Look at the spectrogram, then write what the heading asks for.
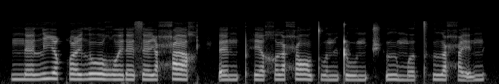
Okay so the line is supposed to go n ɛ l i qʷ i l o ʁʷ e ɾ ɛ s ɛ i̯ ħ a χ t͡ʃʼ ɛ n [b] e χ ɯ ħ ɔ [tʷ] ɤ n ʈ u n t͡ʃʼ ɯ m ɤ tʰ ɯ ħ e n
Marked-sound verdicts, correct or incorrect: incorrect: pʰ, correct

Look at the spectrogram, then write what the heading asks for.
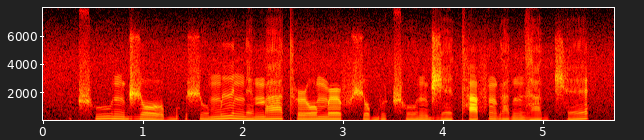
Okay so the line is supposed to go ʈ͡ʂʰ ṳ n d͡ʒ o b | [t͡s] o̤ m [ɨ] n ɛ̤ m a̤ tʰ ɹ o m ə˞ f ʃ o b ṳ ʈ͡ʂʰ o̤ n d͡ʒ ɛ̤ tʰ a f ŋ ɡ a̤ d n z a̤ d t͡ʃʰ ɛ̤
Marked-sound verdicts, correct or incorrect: incorrect: ʃ, correct

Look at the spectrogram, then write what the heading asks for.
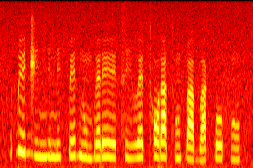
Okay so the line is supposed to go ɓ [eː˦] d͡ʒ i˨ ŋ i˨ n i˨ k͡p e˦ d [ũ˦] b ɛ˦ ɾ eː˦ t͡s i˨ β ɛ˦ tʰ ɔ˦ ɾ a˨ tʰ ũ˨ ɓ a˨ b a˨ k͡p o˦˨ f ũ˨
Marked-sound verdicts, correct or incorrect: incorrect: e˦, incorrect: ũ˨

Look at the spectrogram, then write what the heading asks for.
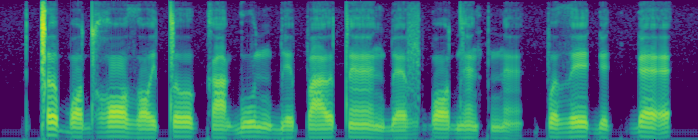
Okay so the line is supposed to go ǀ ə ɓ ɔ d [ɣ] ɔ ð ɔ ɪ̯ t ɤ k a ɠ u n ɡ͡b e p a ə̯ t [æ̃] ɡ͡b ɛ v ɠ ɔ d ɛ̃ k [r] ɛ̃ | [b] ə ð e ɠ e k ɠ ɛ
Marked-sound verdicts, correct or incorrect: correct, incorrect: ɛ̃, incorrect: n, incorrect: p

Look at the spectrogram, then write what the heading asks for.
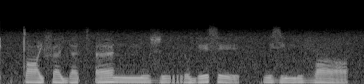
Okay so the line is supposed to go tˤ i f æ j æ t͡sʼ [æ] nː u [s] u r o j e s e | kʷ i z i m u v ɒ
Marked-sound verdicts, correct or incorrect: correct, incorrect: z

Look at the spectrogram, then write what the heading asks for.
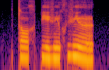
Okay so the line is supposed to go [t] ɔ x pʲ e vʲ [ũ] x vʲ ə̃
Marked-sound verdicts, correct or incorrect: correct, correct

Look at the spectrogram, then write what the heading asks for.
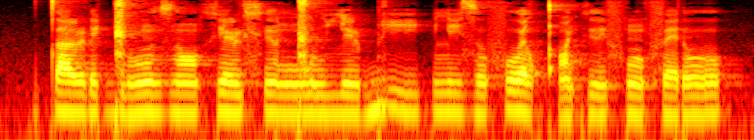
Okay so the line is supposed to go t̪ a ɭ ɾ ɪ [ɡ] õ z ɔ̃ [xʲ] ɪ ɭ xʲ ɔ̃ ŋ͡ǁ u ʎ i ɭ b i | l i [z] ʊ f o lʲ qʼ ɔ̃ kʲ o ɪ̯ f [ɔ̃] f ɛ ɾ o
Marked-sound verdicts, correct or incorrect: incorrect: ɡ͡ǁ, incorrect: x, correct, incorrect: õ

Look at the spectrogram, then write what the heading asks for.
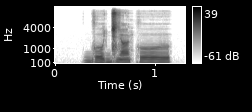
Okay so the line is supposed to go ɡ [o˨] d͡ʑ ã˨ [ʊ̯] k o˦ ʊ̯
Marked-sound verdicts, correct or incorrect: incorrect: o˦, incorrect: none

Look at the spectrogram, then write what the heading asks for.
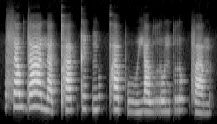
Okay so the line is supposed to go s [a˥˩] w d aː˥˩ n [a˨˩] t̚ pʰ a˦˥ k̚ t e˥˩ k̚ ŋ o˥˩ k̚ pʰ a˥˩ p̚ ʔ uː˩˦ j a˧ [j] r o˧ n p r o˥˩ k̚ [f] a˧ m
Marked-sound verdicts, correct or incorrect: correct, correct, incorrect: w, correct

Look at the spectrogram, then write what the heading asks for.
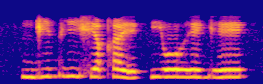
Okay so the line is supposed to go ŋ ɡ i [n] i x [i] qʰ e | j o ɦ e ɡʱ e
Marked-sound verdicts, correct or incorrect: incorrect: dʱ, incorrect: e

